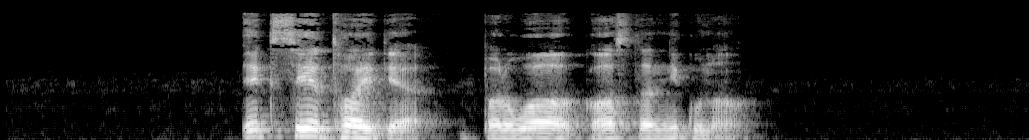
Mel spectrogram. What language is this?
Dameli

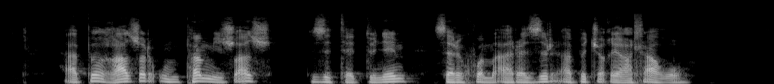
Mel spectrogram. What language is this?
Kabardian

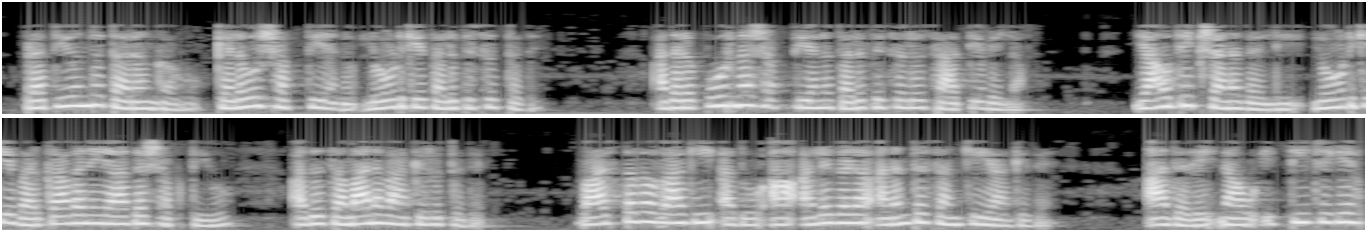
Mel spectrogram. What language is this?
Kannada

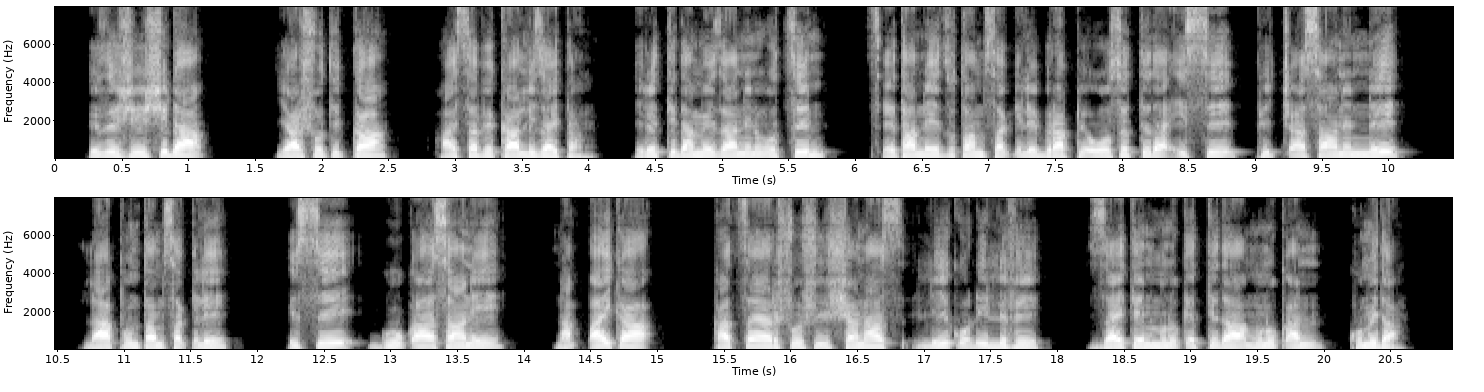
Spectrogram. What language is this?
Gamo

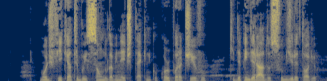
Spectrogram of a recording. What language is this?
Portuguese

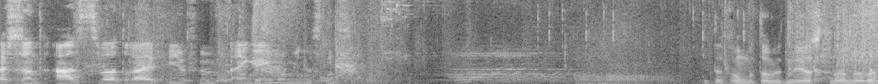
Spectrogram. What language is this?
German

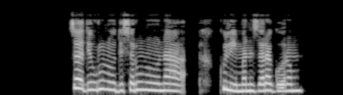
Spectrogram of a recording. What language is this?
Pashto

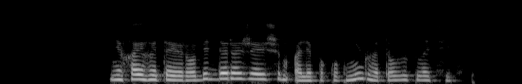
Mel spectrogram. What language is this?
Belarusian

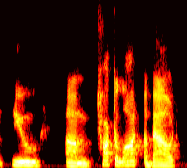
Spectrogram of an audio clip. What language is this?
English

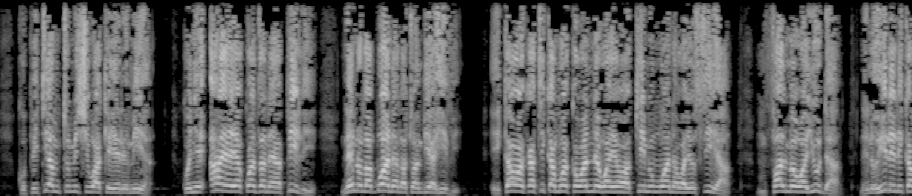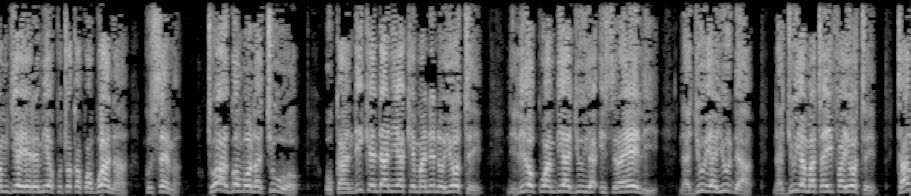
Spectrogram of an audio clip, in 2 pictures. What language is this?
Swahili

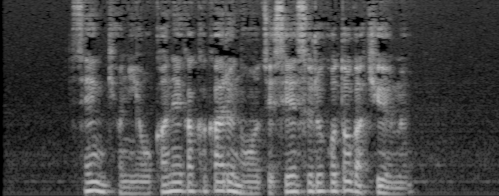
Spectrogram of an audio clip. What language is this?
Japanese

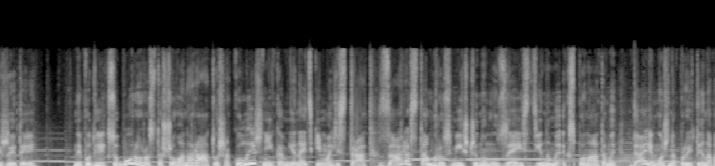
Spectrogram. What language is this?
Ukrainian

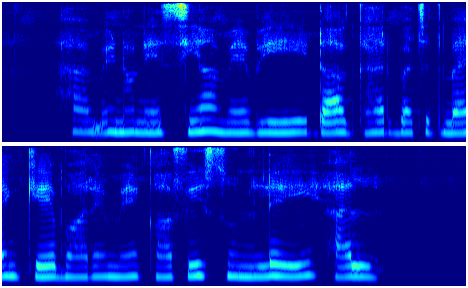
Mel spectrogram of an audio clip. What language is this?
Magahi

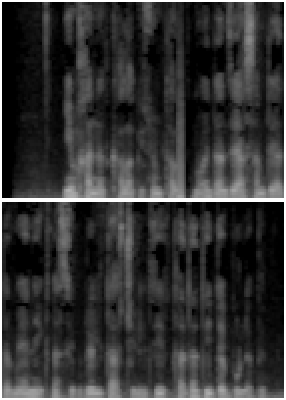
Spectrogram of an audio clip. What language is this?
Georgian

